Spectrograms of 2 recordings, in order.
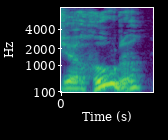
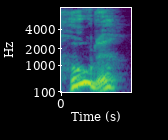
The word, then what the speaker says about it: Yehuda: I've been teaching that Judah is pronounced by the Jewish people as Yehuda is pronounced by the Spanish people as Huda. And then it's also pronounced by the people in the transatlantic slave trade as Huda.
